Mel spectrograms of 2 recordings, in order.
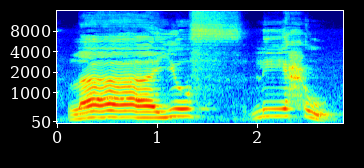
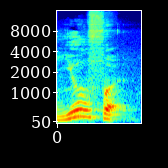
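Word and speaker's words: لا يفلح: Dialirkan fnya fa sukun dialirkan jangan dipantulkan. Kalau dipantulkan salah. itu termasuk bacaan qalqalah. Karena fa ini atau fa sukun termasuk hukum bacaan rakhawah yang dialirkan membacanya. Jangan yuf. Yuf itu salah ya teman-teman.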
